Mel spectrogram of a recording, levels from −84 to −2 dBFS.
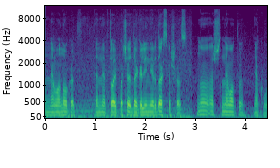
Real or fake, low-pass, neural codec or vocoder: real; 10.8 kHz; none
